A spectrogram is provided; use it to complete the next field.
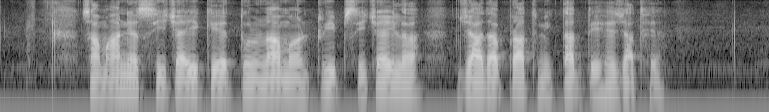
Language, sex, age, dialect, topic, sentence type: Chhattisgarhi, male, 31-35, Northern/Bhandar, agriculture, statement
